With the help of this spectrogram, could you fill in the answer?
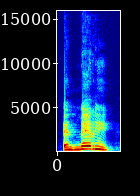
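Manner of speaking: mock school narrator reading the drama. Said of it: "I'll be like".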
